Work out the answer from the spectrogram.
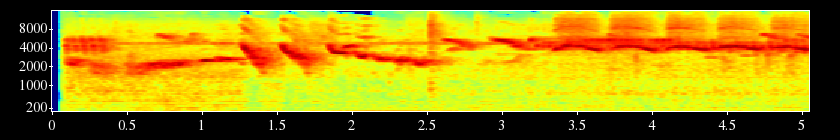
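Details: Tame, hand-carried caged Chinese hwamei, newly acquired and young, not yet in full form, singing clear whistled slurs that rise and fall, then a long wavering high whistle held to the end.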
